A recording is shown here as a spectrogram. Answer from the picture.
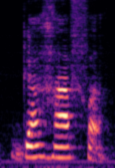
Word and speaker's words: garrafa: Garrafa. Garrafa. I have a lesson on the pronunciation of the R in Brazilian Portuguese.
